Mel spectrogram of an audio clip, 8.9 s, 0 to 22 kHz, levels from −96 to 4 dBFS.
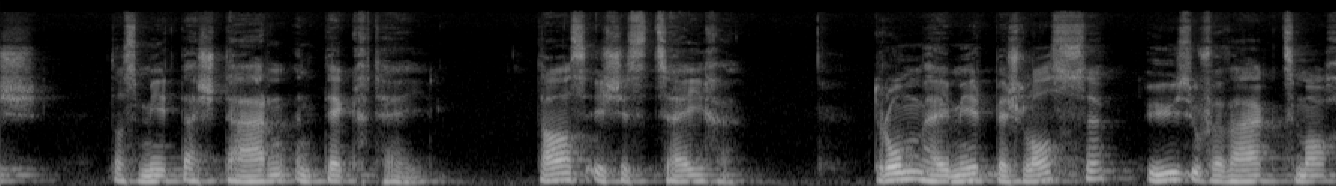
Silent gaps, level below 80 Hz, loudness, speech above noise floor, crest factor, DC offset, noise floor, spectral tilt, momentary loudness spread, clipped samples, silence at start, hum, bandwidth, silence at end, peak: none; -70 dBFS; -33 LUFS; 38 dB; 20 dB; under 0.1%; -70 dBFS; -5 dB/octave; 10 LU; under 0.1%; 0 s; none; 17 kHz; 0 s; -14 dBFS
